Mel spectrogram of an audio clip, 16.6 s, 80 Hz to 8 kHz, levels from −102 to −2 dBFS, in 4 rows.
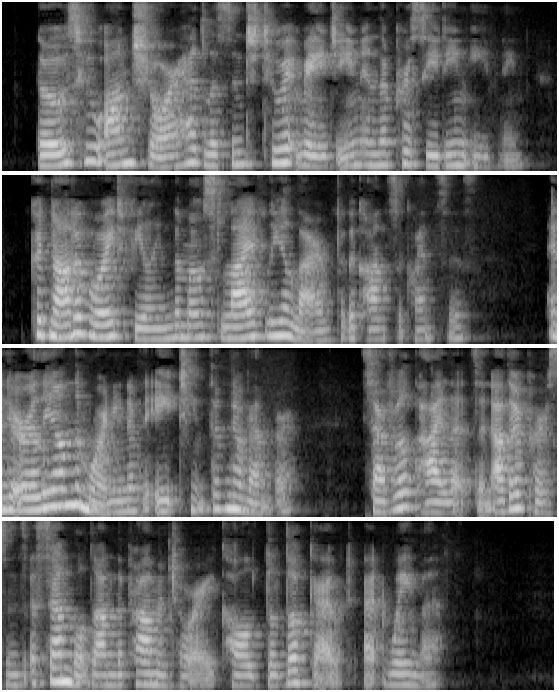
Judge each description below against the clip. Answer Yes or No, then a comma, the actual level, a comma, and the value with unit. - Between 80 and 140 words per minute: No, average, 175 wpm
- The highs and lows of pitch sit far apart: No, average, 3.8 semitones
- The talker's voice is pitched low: No, high, 195 Hz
